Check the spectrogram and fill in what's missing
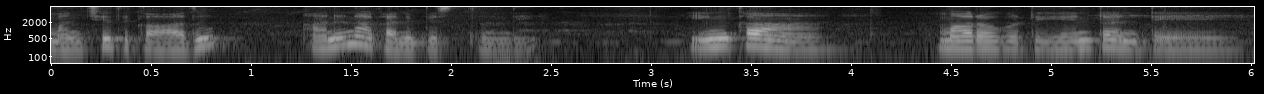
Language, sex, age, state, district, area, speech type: Telugu, female, 30-45, Andhra Pradesh, Bapatla, urban, spontaneous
